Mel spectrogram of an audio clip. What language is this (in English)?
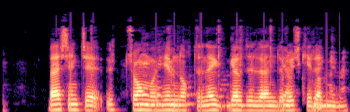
Uyghur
